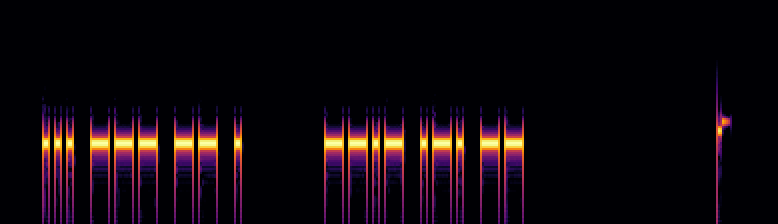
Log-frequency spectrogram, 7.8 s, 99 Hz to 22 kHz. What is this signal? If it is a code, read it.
Morse code, heard as a keyed tone, about 20 wpm, 700 Hz. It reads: SOME QRM
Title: Common QSO Phrases - 2x Word-Spacing - 20wpm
